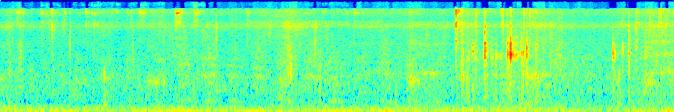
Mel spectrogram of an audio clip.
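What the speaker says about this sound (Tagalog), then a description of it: "Maraming aso ngayon, Robbie boy." A dog pants softly in short, rapid breaths nearby, with some faint chewing or crunching noises mixed in.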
